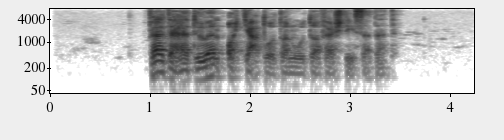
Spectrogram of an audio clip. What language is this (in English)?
Hungarian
